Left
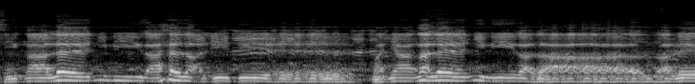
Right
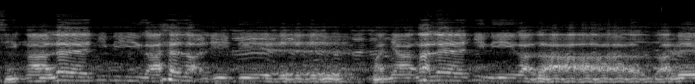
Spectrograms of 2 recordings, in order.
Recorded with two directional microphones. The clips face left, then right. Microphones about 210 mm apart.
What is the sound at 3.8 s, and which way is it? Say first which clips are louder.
A man's voice: left 5 dB; 45° left (ahead or behind).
